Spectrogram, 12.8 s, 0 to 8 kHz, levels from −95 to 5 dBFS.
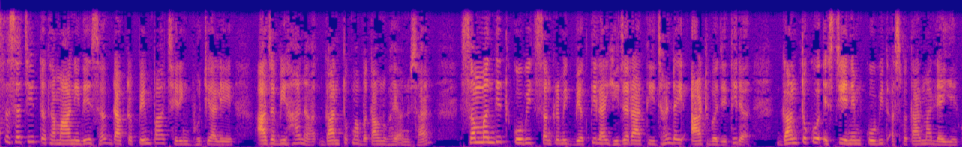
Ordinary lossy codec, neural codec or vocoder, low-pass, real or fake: none; none; 7.2 kHz; real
